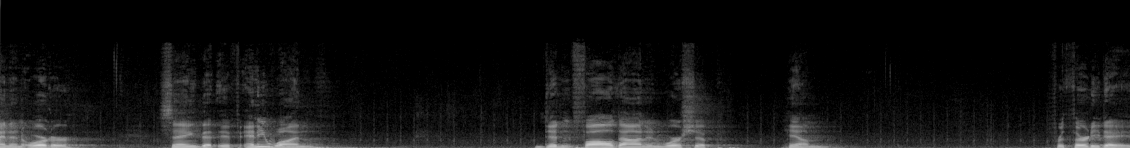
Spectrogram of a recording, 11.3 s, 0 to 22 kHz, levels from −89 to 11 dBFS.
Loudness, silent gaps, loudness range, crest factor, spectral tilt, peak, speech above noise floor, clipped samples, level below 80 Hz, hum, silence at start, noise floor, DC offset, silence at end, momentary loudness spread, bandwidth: -21 LUFS; none; 11 LU; 20 dB; -8 dB/octave; -4 dBFS; 40 dB; under 0.1%; -44 dBFS; none; 0 s; -60 dBFS; under 0.1%; 0 s; 18 LU; 12 kHz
